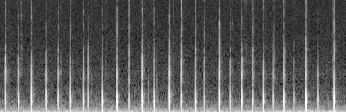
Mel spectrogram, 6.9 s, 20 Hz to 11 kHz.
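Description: A thin, solid, square cork coaster held in the hands is tapped and scratched with the fingertips. About 27 quiet, dry taps come at a steady, quick pace, each a short click with no ring. A faint low rumble sits underneath.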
